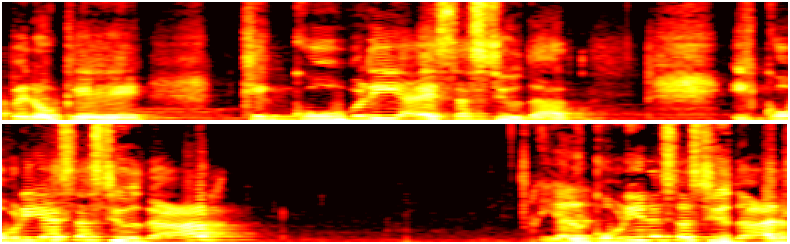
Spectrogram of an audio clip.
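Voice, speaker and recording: A woman gives an earnest spoken testimony, pitched somewhat high for a woman. She talks haltingly, restarting and repeating phrases as she goes. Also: fairly bright tone. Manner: repetitive, halting, many restarts.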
